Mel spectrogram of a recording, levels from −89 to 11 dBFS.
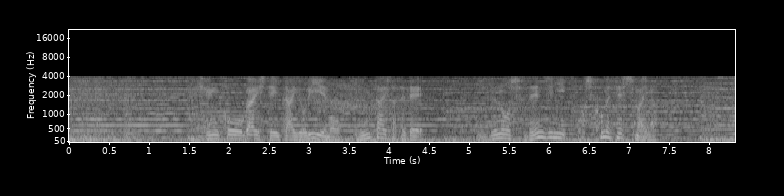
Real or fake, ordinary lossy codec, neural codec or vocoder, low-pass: real; AAC, 16 kbps; none; 7.2 kHz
